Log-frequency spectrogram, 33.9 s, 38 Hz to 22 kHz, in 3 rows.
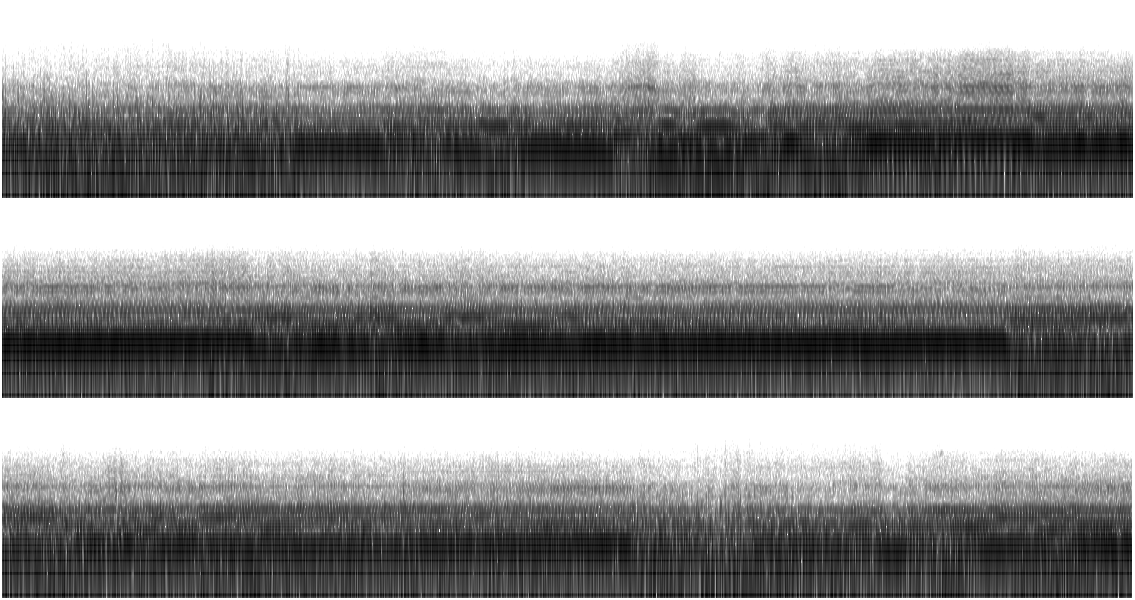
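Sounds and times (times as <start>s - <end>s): engine revving hard: 3.2s - 29.4s.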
